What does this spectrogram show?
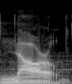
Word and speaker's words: gnarled: dead stumps of trees gnarled g-n-a-r-l-e-d the g is silent if something is gnarled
